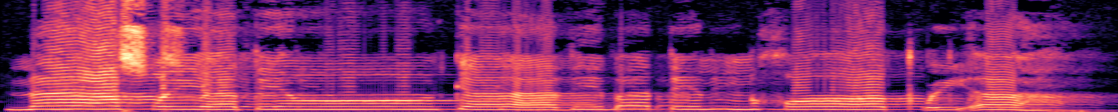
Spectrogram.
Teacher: ناصیۃ کاذبۃ خاطئہ، ناصیۃ تا کے نیچے دو زیر کی تنوین، تنوین کے بعد حروف اخفا میں سے کاف ہے تو یہاں پر اخفا کا قاعدہ ہوگا، یعنی تنوین میں ہم غنہ کر کے پڑھیں گے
